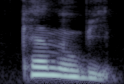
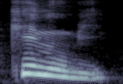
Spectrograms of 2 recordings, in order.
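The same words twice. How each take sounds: First: "Kenobi" said as "Kanobi"; first-syllable slip. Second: "Kenobi" said as "Ké-no-bi"; corrected first syllable. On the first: Naming the Star Wars card, slipping "Kenobi" into "Kanobi". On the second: Correcting the Star Wars name for viewers, "Kenobi" as Ké-no-bi. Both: Real, not acted. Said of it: "Oui, voilà".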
